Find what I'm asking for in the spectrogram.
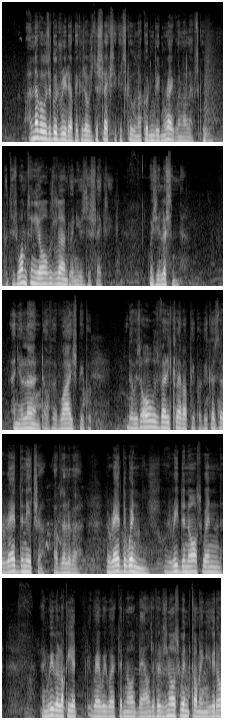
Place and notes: Paxton, Scottish Borders, UK - River Voices - George Purvis, Paxton
Field interview with George Purvis, skipper at Paxton netting station, one of the last two netting stations on the River Tweed in the Scottish Borders.
George talks about reading the river, the fish and the wind, and his many years' experience of net fishing.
